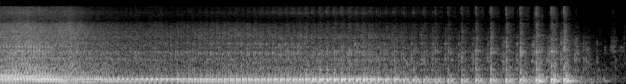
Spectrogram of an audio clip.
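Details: Triumph T140E Bonneville 750 twin, converted to T140V style, running after fitting an electric starter kit: fires, revs up cleanly, then the beat slows into separate pulses and winds down to a stop; normal running.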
